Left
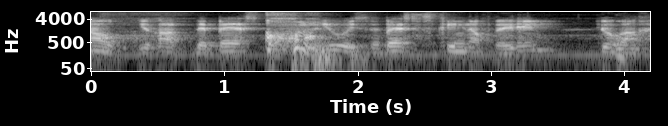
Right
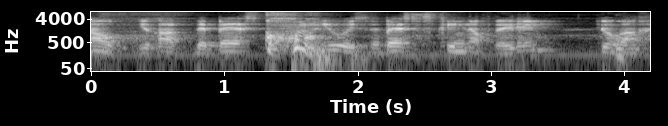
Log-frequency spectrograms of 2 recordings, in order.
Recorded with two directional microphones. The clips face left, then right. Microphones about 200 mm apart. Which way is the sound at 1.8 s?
45° right (ahead or behind).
